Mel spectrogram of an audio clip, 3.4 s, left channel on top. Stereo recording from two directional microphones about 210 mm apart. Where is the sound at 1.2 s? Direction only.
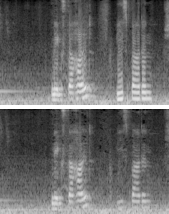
20° left (ahead or behind).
